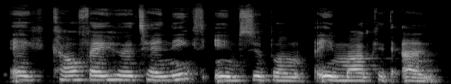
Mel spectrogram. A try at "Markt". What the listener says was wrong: Be careful, in German, we don't say market, but we say Markt. There is no letter E between K and T, so that is der Markt.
